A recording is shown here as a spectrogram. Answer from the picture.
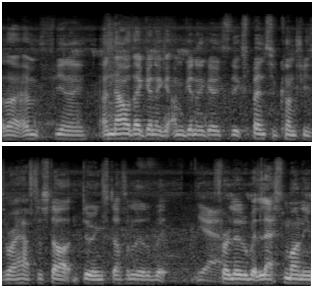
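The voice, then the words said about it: British accent. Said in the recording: “people love British people in the U.S. ... The accent, they'll love the accent,”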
